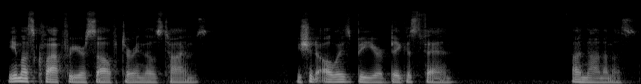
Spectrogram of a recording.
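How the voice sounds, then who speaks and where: Gravelly man giving earnest parenting advice. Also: fairly low pitch. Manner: earnest, measured, advising. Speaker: parenting coach. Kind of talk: scripted podcast monologue.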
